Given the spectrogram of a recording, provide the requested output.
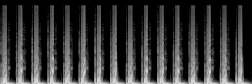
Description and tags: Mangled drum loop from a circuit bent kid's keyboard. This one's glitched beyond recognition.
